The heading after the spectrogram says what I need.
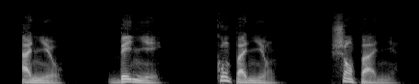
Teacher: GN se prononce comme un seul son doux et lié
